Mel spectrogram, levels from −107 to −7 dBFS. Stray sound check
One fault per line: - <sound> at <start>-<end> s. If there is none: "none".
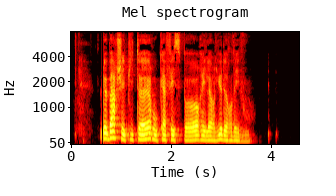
- dropout at 0.6-0.7 s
